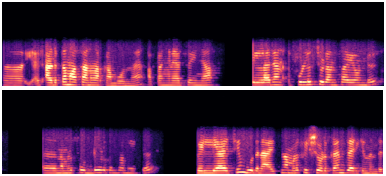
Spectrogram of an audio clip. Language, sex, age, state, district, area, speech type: Malayalam, female, 18-30, Kerala, Thrissur, urban, conversation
